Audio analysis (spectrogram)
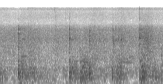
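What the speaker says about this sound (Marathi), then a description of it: "थोडं फुल गॅसवर आपण तळसून घेऊया" Okra (bhindi) frying on a high flame, a bright continuous sizzle broken by three or four scraping stirs, close and moderately loud, with no voices.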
